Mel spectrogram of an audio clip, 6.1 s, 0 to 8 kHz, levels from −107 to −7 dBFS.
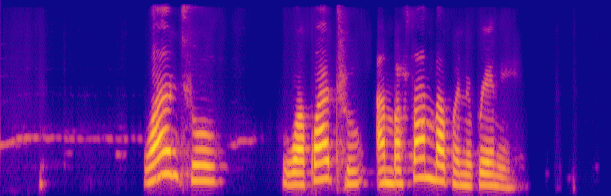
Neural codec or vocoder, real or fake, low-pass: codec, 16 kHz, 2 kbps, X-Codec, HuBERT features, trained on balanced general audio; fake; 7.2 kHz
